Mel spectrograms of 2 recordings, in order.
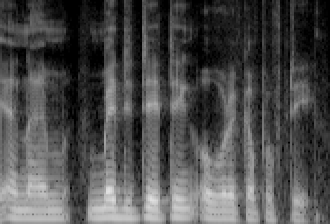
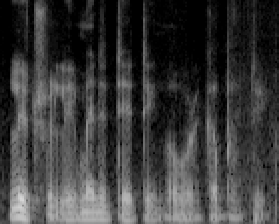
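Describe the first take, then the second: First: Said in the usual way. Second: Drops much softer and speeds up on literally; soft quick aside. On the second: Shown as a demonstration. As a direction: tosses it off softly, quickly, almost to himself.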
